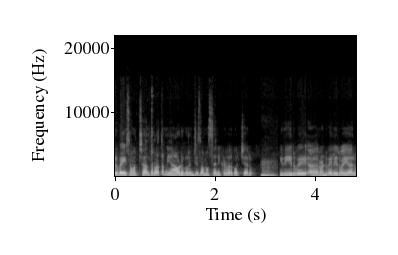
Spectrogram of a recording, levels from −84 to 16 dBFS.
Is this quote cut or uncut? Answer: uncut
